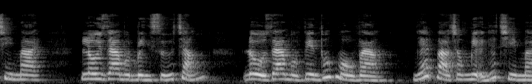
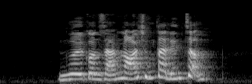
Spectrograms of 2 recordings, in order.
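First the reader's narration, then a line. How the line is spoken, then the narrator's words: Angry shout. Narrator (Vietnamese): Bạch Ngọc Đường nhất thời dậm chân giận dữ quát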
